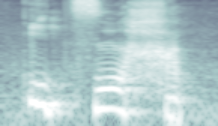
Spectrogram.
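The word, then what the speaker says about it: יצחק: 그 이삭이라는 그 말의 히브리어 그 발음은요. 찾아보니까 어떻게 되냐면 이츠학 이렇게 돼 있어요. 그러니까 우리는 이제 뭐 번역된 걸 읽으니까 원래 히브리어 원어의 그 이삭의 발음은요. 이츠학.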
